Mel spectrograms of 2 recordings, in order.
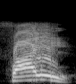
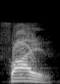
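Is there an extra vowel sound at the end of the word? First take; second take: yes; no. First: The word ends with an extra echoing vowel sound. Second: The word ends cleanly with no extra vowel. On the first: The speaker calls it wrong. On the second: The speaker calls it right.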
